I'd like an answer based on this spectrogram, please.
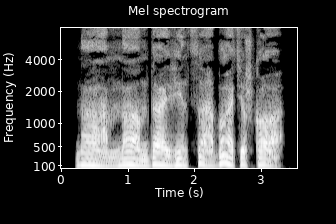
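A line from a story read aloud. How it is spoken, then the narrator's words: Bearded men whispering. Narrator (Russian): зашептали бороды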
